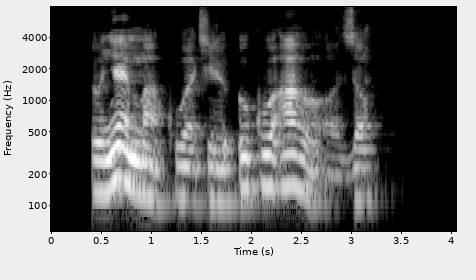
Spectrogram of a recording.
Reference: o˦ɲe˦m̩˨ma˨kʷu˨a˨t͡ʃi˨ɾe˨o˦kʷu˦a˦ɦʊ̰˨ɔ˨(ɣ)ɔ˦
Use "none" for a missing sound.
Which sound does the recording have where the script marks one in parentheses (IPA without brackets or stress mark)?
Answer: z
